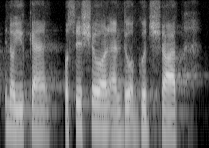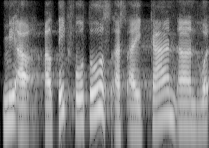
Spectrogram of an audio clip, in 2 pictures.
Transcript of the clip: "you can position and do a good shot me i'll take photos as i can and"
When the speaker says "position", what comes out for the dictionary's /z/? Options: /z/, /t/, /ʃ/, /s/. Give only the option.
/s/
